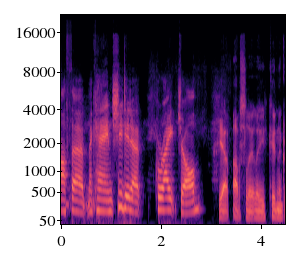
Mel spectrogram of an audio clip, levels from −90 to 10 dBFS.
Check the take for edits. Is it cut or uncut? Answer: uncut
